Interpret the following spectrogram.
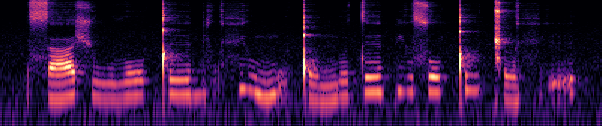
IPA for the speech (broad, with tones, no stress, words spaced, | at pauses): sa˨˦ʃu˨ðo˧ ǃe˧bʲṵ˦fʲu˦˨ mṵ˦ǃɵ˨ŋɵ˧ te˦pʲɨ˦so˦ ǃɨ˦ǁɵ˨fʲḛ˦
